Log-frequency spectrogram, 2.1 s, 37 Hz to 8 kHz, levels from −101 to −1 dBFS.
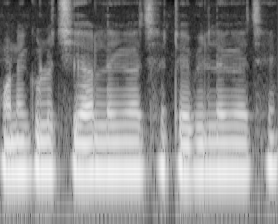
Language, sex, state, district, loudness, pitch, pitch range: Bengali, male, West Bengal, Jalpaiguri, -15 LUFS, 130 Hz, 130-135 Hz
